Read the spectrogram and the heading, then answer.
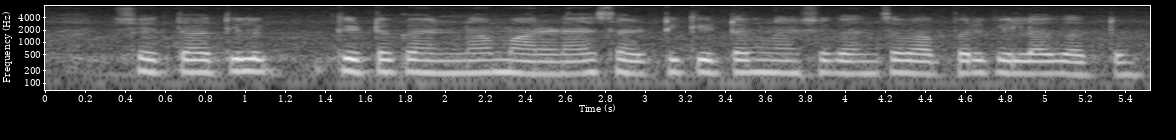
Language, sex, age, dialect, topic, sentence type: Marathi, female, 25-30, Northern Konkan, agriculture, statement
